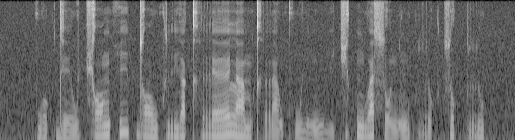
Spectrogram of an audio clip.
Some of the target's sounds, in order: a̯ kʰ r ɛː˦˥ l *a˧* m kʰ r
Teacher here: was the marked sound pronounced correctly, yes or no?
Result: yes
